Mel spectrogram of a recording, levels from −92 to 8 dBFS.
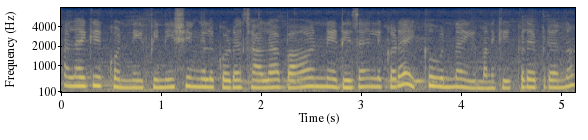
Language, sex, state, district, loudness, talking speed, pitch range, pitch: Telugu, female, Andhra Pradesh, Sri Satya Sai, -13 LUFS, 140 wpm, 250-285 Hz, 265 Hz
